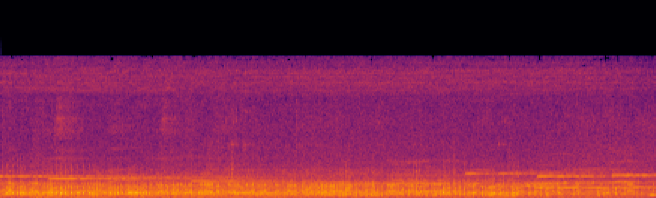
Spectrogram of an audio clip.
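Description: Crackling radio-like static, used as horror sound design, with thin high electronic tones that hold and then step to new pitches. A lower tone joins them in the last couple of seconds.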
